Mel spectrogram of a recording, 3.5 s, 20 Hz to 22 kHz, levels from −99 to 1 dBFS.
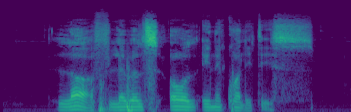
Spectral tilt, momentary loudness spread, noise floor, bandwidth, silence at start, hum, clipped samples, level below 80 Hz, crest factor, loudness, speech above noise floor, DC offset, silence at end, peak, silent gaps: -2 dB/octave; 19 LU; -75 dBFS; 14 kHz; 0.6 s; none; under 0.1%; -66 dBFS; 24 dB; -32 LUFS; 39 dB; under 0.1%; 0.4 s; -12 dBFS; none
